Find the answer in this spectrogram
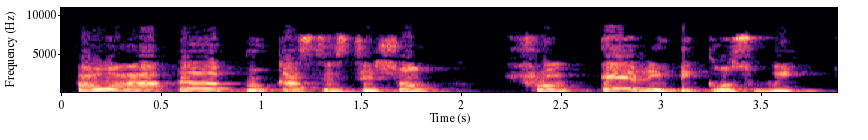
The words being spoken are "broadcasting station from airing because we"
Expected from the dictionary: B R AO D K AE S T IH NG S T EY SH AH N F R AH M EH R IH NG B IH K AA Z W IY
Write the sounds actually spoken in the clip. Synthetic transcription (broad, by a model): B R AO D K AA S T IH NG S T EY SH AH N F R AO M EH R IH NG B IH K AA S W IY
